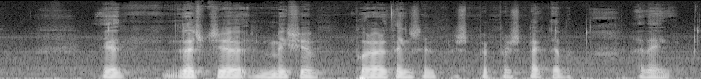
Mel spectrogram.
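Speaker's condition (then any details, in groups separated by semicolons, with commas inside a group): Parkinson's disease; hard time walking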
